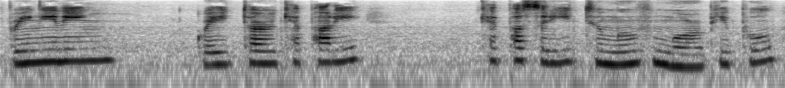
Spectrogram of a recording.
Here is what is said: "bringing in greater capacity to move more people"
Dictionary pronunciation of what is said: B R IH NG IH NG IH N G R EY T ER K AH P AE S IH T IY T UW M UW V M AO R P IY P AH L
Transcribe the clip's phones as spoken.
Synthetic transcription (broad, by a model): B R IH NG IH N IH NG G R EY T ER K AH P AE S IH T IY T UW M UW V M AO R P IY P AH L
